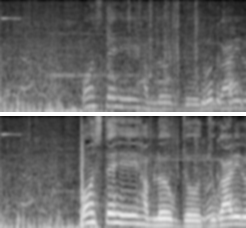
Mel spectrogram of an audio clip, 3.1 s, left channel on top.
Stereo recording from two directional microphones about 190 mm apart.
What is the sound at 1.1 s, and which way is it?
Speech, 55° right (ahead or behind).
